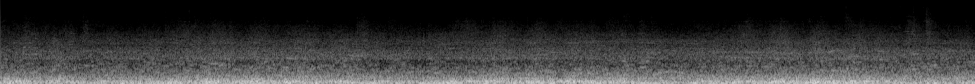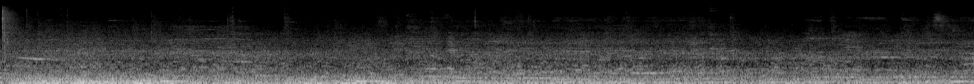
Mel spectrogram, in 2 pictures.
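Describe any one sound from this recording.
A crowd of people chatters all around under a low echoing roof.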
